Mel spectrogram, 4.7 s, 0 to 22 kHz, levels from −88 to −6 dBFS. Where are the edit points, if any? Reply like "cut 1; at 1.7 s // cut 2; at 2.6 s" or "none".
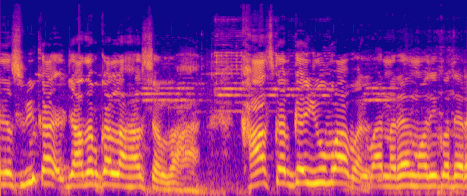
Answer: cut 1; at 3.7 s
